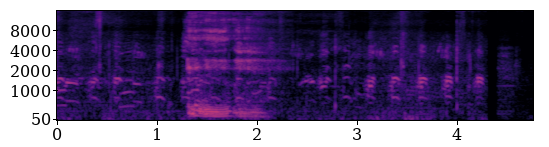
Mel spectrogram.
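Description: Geese honk loudly by a road in front of a Steak and Shake, with one burst of honking standing out over traffic noise and a voice speaking briefly.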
